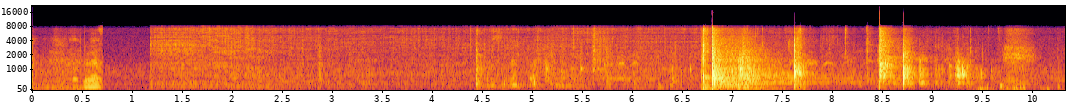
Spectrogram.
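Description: An air-pressurised plastic Coke bottle shot with an arrow bursts with a loud bang about seven seconds in, followed by a second, sharper crack about a second and a half later.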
